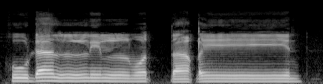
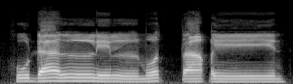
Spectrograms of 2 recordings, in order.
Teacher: ditulisnya ada n-nya dibacanya n-nya hilang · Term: idgham tanpa dengung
